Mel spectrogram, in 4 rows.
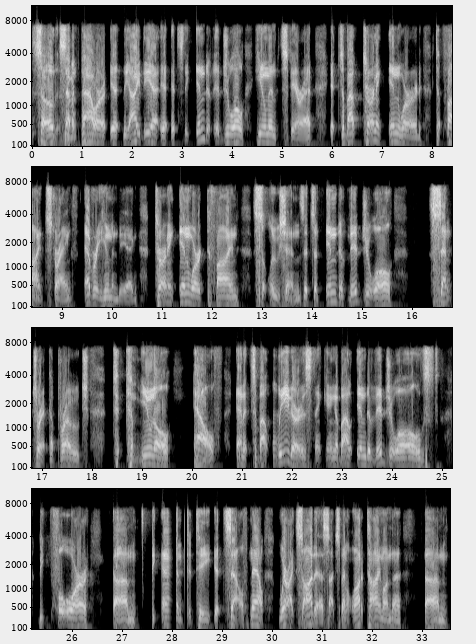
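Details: Man with spasmodic dysphonia, a rare neurological speaking disorder causing partial voice loss, with onset around 2010 and diagnosis in 2012; much improved over about a decade but still present; real speech showing spasmodic dysphonia.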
